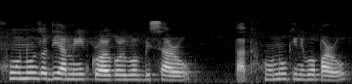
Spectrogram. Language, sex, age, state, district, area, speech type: Assamese, female, 18-30, Assam, Charaideo, urban, spontaneous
